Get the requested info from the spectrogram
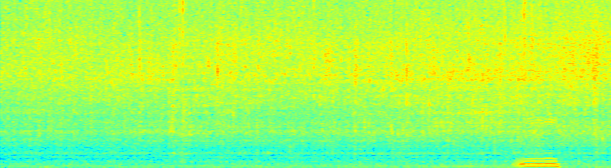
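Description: Marinated chicken pieces frying in oil in an enamelled pan over low heat: a steady sizzle with fine crackling as a metal slotted spatula turns the pieces. A short hummed voice sound about six and a half seconds in.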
